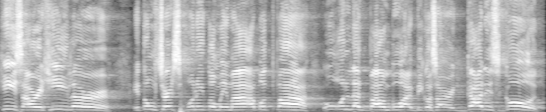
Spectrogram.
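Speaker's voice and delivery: loud, rising retold preaching, all in; reliving the big sermon, pouring it out loud; preaching at full force. Pastor at a church anniversary, booming preaching. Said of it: "Talagang ibinuhos ko".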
